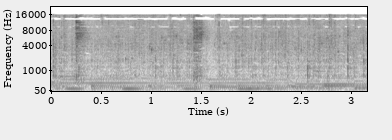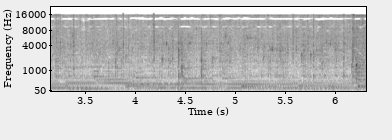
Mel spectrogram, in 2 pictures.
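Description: Broccoli florets sizzling steadily as they fry in hot refined vegetable oil in a steel kadai, with a few sharp knocks against the pan as more florets are dropped in.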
